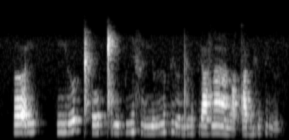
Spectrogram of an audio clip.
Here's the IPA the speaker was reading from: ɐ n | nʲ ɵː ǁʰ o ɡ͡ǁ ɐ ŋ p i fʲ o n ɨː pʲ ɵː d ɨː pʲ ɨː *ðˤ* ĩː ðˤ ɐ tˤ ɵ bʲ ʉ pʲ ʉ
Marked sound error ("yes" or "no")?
yes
